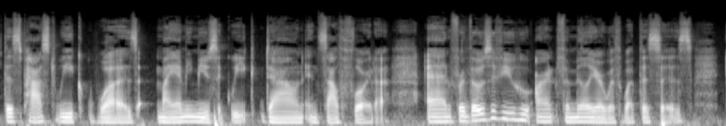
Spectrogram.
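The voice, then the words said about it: Raspy voice. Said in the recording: “my voice sounds a little raspy”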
